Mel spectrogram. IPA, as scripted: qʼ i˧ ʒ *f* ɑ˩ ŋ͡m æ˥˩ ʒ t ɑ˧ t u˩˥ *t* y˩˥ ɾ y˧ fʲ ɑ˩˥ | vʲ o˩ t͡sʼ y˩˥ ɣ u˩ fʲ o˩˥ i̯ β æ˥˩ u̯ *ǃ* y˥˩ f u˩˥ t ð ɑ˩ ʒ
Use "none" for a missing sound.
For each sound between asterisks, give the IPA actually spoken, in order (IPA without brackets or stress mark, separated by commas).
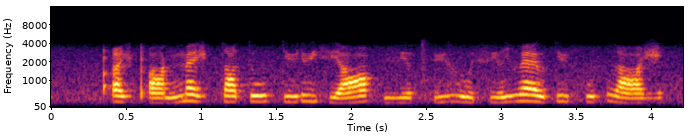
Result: pʼ, t, t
